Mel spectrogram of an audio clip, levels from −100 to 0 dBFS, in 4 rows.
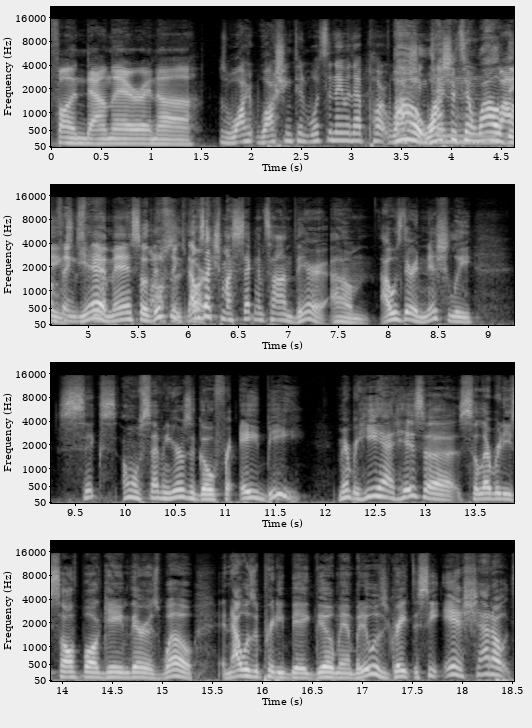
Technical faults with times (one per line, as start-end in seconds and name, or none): none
